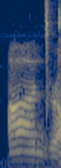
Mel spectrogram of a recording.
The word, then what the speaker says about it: Andras: Oh, you got the second syllable right. It's actually Andras.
